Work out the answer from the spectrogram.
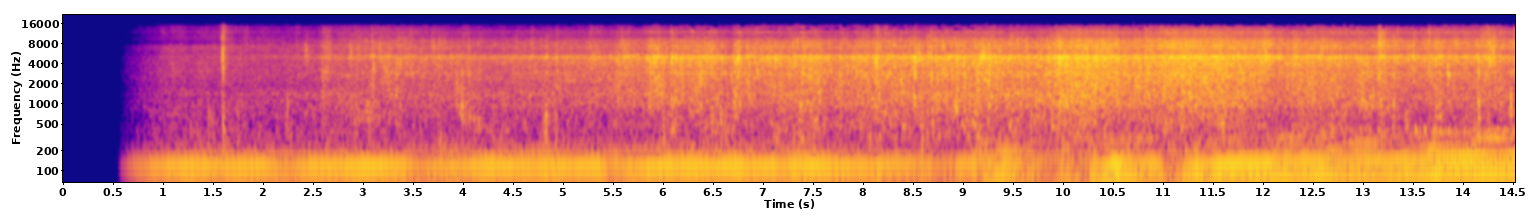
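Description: Jeep Wrangler JL's engine running as it drives along a forest service road, with tyre and road noise. The engine note is steady at first, then from about nine seconds in its pitch rises and wavers as the engine speed changes.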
